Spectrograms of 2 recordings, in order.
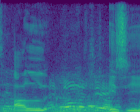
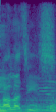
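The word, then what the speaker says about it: العزيز: How do we pronounce that in Arabic? Would you know how to say that? Which one? Al-Izi. Al-Aziz. Yeah, Al-Aziz.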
